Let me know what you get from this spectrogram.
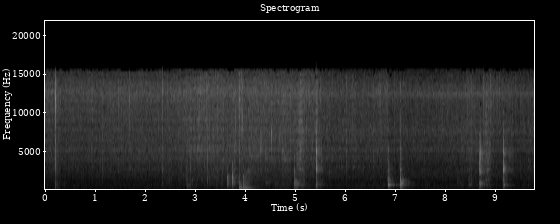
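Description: Prawns frying in oil in a hot pan, with a steady sizzle. A cooking utensil knocks and scrapes against the pan every second or two as they are stirred.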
